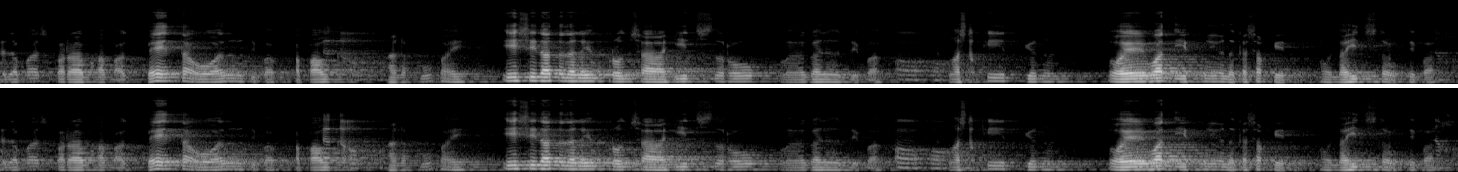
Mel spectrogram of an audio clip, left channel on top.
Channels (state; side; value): normal; both; correlation 0.96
